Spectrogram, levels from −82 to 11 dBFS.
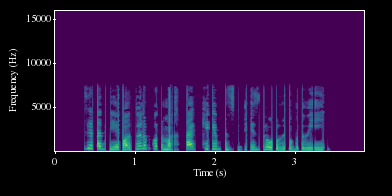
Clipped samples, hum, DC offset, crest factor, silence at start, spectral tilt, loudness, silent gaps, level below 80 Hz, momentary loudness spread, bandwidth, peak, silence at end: under 0.1%; none; under 0.1%; 20 dB; 0.35 s; -6 dB/octave; -20 LUFS; 1.59-1.64 s; -56 dBFS; 12 LU; 7.8 kHz; 0 dBFS; 0.5 s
